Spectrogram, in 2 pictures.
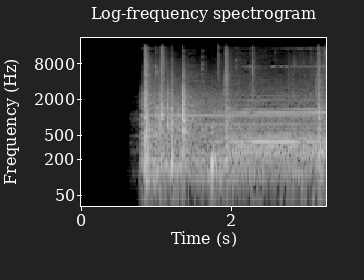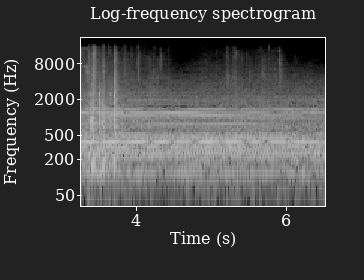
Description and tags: MITSUBISHI IMIEV electric car WHEEL mechanism ext
electric car WHEEL mechanism ext
car, electric, mechanism, WHEEL, ext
